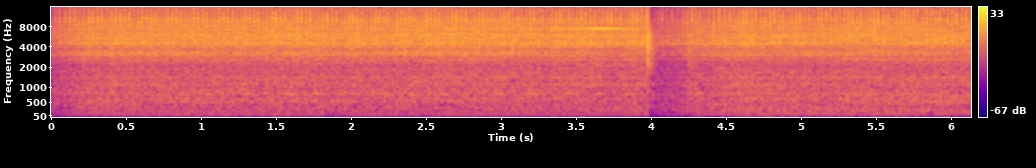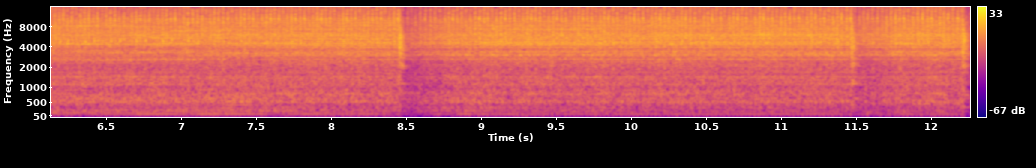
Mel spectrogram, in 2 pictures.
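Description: Cold inline-six idling with a fast light ticking knock riding over the engine note, steady with no rev change; a cold-start knock, source unclear.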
